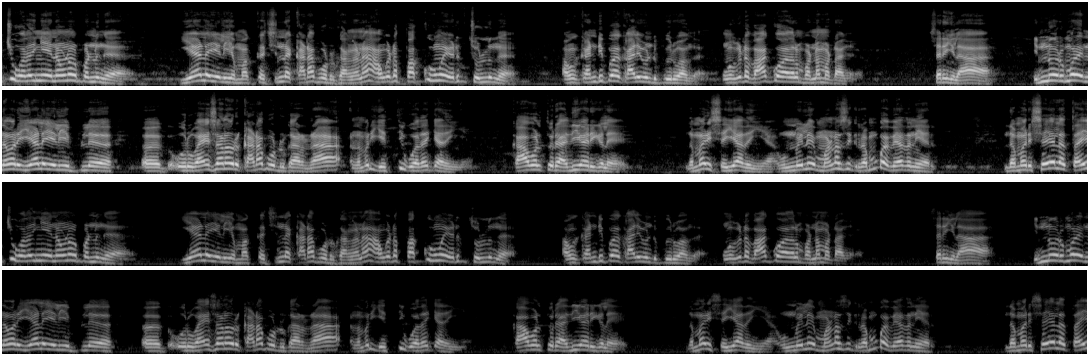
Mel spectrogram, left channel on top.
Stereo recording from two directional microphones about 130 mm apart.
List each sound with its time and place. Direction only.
0.0 s a man's voice: 35° left (ahead or behind)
